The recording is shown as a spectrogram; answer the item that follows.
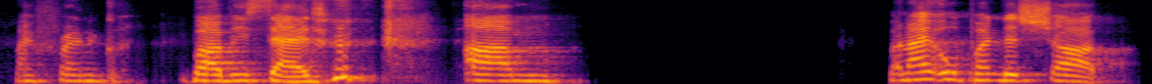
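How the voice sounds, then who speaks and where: A woman's voice: medium pitch, a bit bright. A woman in her forties, a business owner, speaking earnestly and conversationally at a community board meeting. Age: 40s. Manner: earnest, conversational, repeats herself. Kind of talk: public comment at a meeting.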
